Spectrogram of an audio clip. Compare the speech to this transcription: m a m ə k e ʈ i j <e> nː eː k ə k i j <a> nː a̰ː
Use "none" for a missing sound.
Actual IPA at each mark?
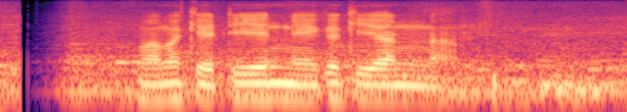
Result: e, a

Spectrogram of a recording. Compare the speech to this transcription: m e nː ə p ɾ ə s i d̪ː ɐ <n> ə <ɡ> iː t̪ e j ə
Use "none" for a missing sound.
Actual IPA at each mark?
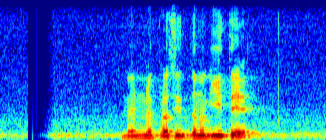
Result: m, ɡ

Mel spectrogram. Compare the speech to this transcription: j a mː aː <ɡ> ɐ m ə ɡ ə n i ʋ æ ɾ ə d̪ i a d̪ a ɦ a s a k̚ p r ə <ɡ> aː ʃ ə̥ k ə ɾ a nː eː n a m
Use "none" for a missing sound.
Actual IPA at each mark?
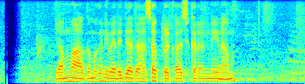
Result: ɡ, k

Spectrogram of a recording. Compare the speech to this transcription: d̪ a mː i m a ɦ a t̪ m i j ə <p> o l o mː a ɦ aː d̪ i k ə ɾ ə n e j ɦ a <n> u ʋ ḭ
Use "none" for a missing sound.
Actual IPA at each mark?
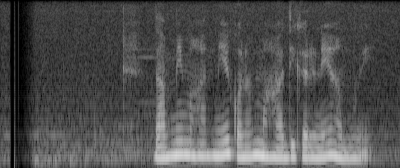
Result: k, m

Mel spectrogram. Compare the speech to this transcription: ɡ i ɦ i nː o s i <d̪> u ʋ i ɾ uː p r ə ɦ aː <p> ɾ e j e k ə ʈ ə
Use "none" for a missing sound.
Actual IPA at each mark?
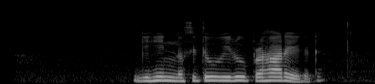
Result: t̪, none

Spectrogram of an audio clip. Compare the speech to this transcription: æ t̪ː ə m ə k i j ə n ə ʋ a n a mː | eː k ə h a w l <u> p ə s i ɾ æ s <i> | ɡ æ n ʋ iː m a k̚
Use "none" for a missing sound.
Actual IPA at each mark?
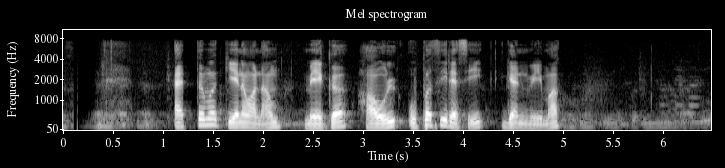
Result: u, i

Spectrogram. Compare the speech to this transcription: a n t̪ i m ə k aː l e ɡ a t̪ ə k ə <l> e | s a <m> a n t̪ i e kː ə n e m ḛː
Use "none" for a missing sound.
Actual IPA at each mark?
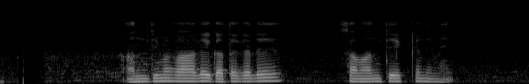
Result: l, m

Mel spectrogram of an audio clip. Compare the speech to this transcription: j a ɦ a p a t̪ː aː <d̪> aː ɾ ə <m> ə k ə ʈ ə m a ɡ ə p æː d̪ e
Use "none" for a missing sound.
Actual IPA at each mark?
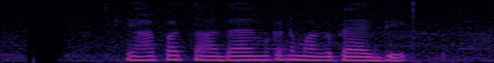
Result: d̪, m

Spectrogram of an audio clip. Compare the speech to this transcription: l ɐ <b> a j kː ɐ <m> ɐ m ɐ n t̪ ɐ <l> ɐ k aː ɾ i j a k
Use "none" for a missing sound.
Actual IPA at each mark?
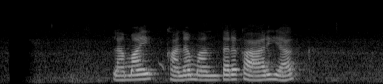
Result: m, n, ɾ

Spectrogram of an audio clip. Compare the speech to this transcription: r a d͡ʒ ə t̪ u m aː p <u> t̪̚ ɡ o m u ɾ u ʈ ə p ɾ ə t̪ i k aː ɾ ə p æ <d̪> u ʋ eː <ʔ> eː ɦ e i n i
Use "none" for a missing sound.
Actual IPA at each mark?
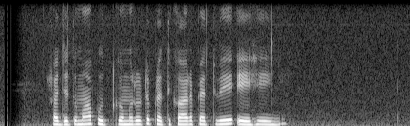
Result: u, t̪, ʔ

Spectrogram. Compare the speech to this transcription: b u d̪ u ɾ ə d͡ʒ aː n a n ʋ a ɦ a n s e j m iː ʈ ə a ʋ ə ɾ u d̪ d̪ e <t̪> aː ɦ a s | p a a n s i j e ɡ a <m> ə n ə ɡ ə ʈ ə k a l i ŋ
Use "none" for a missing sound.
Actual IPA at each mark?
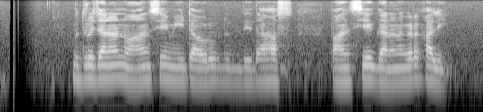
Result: d̪, n

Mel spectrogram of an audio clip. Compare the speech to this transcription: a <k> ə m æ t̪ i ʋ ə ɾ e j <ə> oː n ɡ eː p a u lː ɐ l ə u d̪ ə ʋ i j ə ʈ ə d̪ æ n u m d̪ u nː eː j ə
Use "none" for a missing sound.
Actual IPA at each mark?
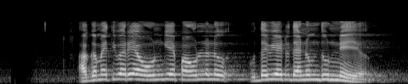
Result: ɡ, a

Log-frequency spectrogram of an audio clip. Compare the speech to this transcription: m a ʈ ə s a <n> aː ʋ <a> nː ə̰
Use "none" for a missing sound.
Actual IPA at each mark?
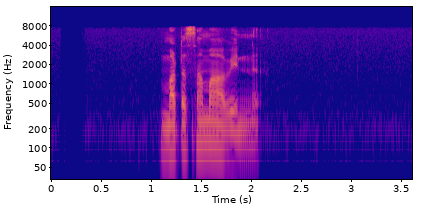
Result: m, e

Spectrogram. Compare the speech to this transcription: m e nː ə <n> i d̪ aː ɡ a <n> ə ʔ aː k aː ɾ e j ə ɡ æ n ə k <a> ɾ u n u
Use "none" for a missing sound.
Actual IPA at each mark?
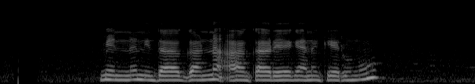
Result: n, nː, e

